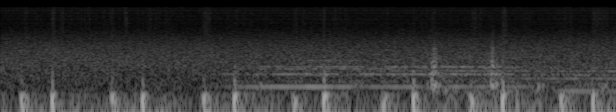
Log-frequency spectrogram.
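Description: Film soundtrack of a low, regular heartbeat-like pulse, about two beats a second. A sustained low chord of drone tones comes in about two seconds in and shifts lower near the end.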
